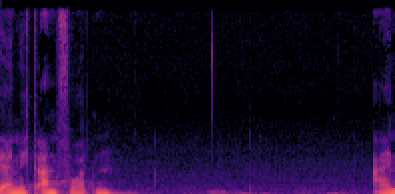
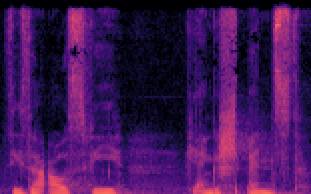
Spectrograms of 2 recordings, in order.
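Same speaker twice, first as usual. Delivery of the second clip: ordinary talk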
